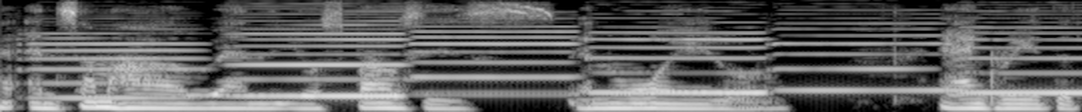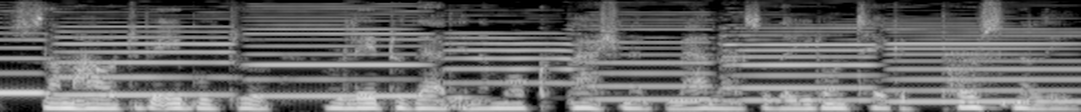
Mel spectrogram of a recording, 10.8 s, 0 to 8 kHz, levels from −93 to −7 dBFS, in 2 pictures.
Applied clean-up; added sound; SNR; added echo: classical method Wiener filter.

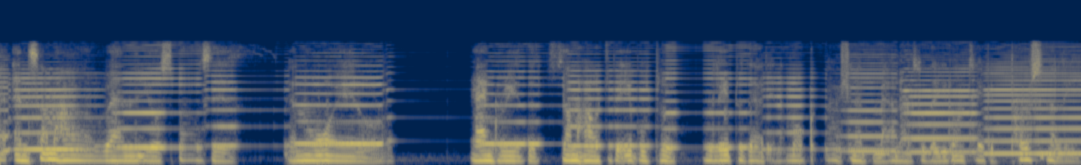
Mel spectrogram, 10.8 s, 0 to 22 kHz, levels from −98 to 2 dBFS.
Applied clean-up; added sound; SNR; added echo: neural mask model RNNoise.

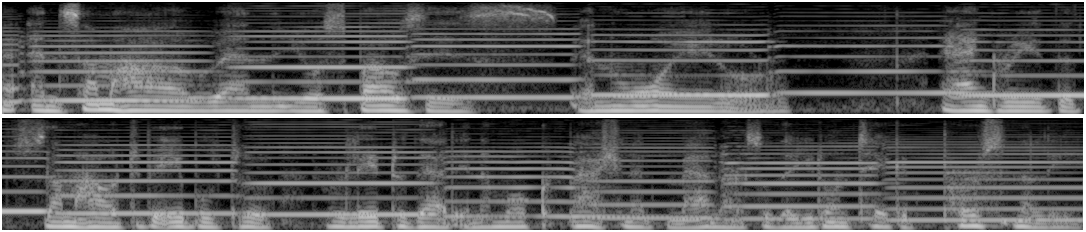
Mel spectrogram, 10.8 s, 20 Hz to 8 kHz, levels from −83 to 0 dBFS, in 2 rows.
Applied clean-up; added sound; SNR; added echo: none; Bowed string instrument; 2 dB; none.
